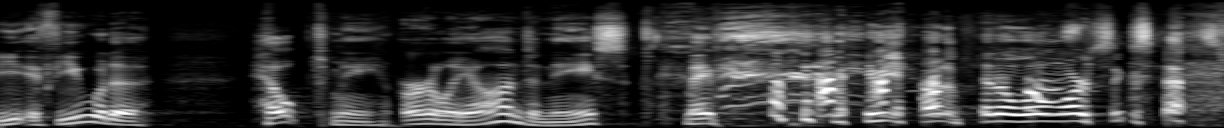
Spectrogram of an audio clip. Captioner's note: laughs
